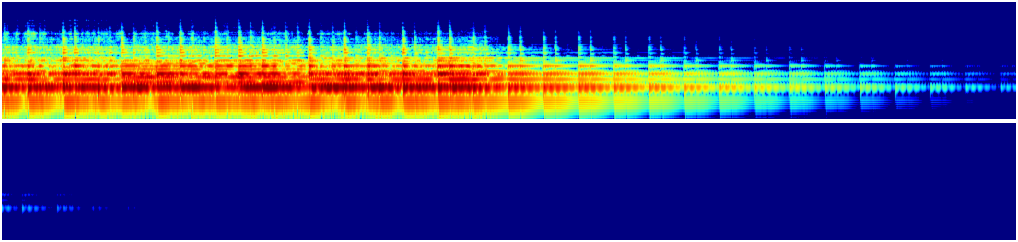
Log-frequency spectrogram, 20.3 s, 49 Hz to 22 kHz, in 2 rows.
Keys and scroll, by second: 17.3-20.2 typing.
